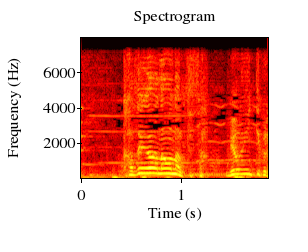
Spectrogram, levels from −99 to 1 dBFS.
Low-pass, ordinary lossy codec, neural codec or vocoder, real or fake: 7.2 kHz; none; none; real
